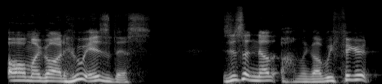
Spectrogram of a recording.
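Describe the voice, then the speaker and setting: High-voiced Canadian man chatting on stream. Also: expressive, fairly quick, a little mellow, dry recording, clean studio sound. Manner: chatty, swears casually, reads viewer comments aloud. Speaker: host of a hockey watch-along stream. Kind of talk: casual live-stream chat.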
